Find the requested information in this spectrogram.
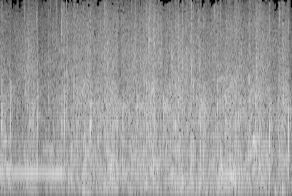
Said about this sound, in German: Ja, wir waren stehen geblieben bei der Polizei, die uns so schön hier durch die Straßen geleitet und die ihren verdienten Applaus dafür auch schon bekommen hat. Ja, gerne nochmal.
